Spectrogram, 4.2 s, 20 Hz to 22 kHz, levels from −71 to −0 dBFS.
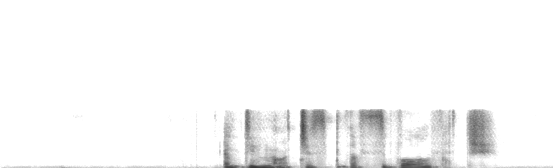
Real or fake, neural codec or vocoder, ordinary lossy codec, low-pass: fake; codec, 16 kHz, 1 kbps, FreqCodec, smaller model; none; none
